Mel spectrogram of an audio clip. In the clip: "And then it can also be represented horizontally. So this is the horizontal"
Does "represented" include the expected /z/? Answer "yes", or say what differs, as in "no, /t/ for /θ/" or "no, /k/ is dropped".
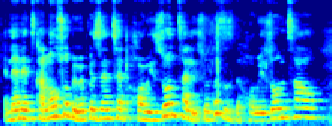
yes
